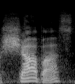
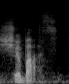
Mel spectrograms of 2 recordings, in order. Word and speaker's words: Shabbos: The root of the Hebrew word Shabbat or Shabbos, depending if you how you pronounce it in Israel, it'd be Shabbos. But over here, you know, in more of an Ashkenazi pronunciation would Shabbat, right? But in Israel, over in the land, it's Shabbos, Shabbos, right?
